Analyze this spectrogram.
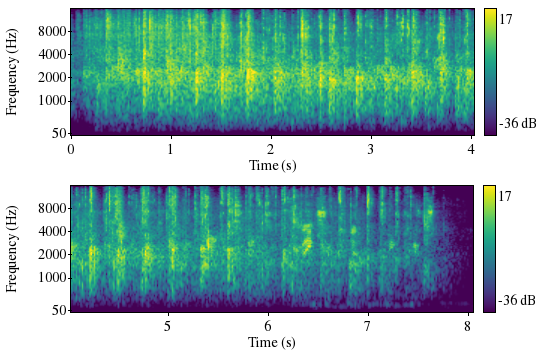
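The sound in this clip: Applause from a lecture audience welcoming a professor to speak: many hands clapping in a loud, dense, continuous wash that gradually thins and fades out near the end.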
